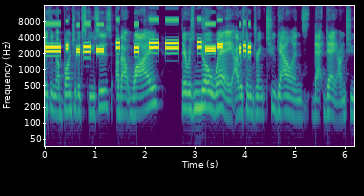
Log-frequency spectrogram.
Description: Pairs of high tones at irregular times, with speech in English. There is no code.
